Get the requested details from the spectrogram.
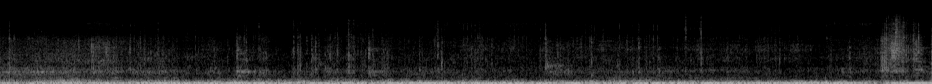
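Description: A bicycle chain and frame rattle and click over bumps.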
